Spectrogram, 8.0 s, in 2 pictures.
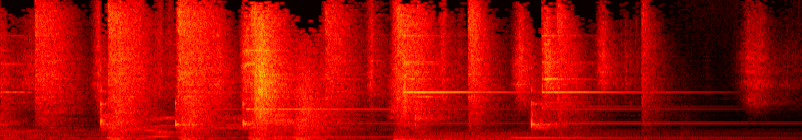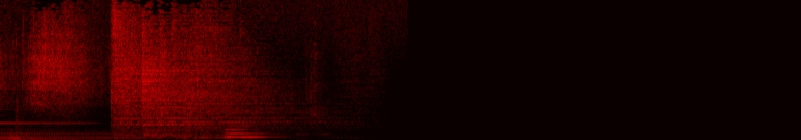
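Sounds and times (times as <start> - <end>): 
piano: 0.0 - 5.4.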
